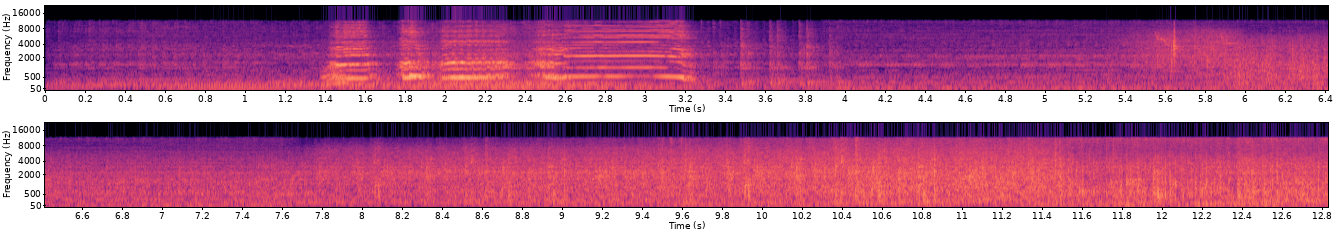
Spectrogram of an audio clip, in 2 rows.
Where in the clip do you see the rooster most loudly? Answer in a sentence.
The loudest moment of the rooster is at 2 seconds.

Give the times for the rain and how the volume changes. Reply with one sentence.
The rain can be heard from 5.3 to 12.7 s, getting louder.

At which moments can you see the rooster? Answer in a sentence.
The rooster can be heard from 1.4 to 3.2 s.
